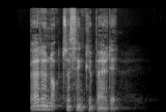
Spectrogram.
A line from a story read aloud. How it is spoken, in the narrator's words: he mumbled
